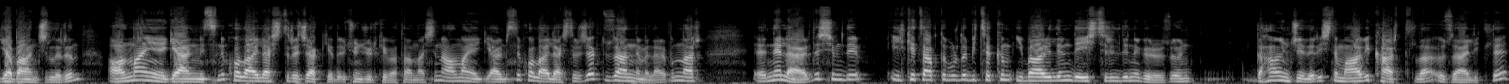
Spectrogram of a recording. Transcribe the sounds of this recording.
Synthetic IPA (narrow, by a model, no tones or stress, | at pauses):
jaband͡ʒɯlˠaɾɯn | alˠmanjajaɟælʲme̞sinikʰo̞lˠajlˠaʃt̪ʰɯɾad͡ʒakjad̪ayt͡ʃʰynd͡ʒylʲcʰevat̪ʰand̪aʃlˠaɾɯnalˠmanjajaɟælʲmesinikʰo̞lˠajlˠaʃt̪ʰɯɾad͡ʒak̚d̪yzænlʲe̞me̞lʲæɾbunlˠaɾ̥ | ne̞lʲæɾd̪iɾʃimd̪ɪ | ilʲcet̪ʰapt̪ʰabuɾd̪abit̪ʰakʰɯmibaːɾe̞lʲeɾind̪e̞jiʃt̪ʰiɾilʲd̪iːniɟøɾyoɾuzø | d̪aɦaø̞nd͡ʒe̞lʲe̞ɾiiʃt̪ʰɛmaːvikʰaɾt̪ʰlˠaʔø̞̰zælʲːiclʲɛ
